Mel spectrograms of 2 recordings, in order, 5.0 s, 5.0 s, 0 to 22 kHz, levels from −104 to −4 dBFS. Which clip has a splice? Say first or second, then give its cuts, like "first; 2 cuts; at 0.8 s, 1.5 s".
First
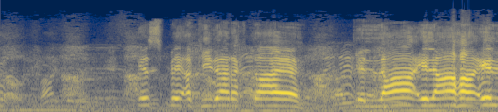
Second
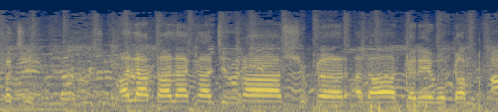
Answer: second; 1 cut; at 1.0 s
